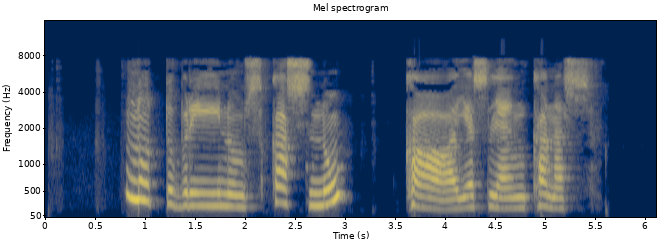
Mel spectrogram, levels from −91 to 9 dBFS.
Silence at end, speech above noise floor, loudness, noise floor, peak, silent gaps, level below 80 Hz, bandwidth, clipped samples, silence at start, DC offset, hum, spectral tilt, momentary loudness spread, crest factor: 0.65 s; 56 dB; -15 LUFS; -70 dBFS; 0 dBFS; none; -72 dBFS; 8 kHz; under 0.1%; 0.8 s; under 0.1%; none; -2 dB/octave; 9 LU; 16 dB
